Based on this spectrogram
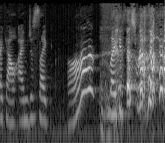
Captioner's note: surprised groan; laughs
